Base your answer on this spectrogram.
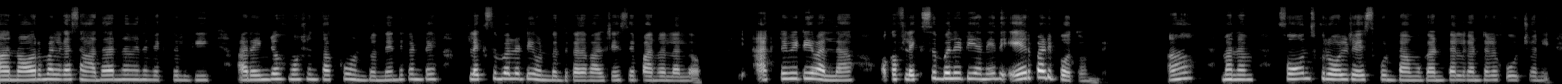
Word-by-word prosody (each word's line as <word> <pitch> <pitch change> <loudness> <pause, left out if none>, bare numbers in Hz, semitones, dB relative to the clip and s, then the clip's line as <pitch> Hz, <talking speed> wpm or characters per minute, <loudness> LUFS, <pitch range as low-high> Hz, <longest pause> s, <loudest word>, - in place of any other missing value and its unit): ఆహ్, 205 0 +5
నార్మల్‌గా 225 +2 +3
సాధారణమైన 215 +1 0
వ్యక్తులకి 205 0 -9 0.4
ఆ - - +4
రేంజ్ 225 +3 +1
ఆఫ్ 245 0 -4
మోషన్ 235 0 -2
తక్కువుంటుంది. 215 -4 -3
ఎందుకంటే, 230 +2 -4 0.4
ఫ్లెక్సిబులిటీ 255 +2 0
ఉండద్దు 195 -2 -6
కదా! 185 0 +2
వాళ్ళు 180 0 -3
చేసే 200 +1 -7
పనులలో. 185 -2 -3 0.7
యాక్టివిటీ 265 +1 0
వల్ల, 195 -3 +4 0.5
ఒక 230 - -2
ఫ్లెక్సిబులిటీ 270 +4 +3
అనేది 245 -1 -1
ఏర్పడిపోతుంది. 245 - +4 0.7
ఆ! - - +3 0.5
మనం 225 -1 +3 0.4
ఫోన్స్ 255 +2 +2
స్క్రోల్ 230 -3 +3
చేసుకుంటాము 205 -3 -2
గంటలు 195 +1 -2
గంటలు 200 +1 -5
కూర్చొని. 195 -1 -9
220 Hz, 115 wpm, -22 LUFS, 195-240 Hz, 0.7 s, ఆహ్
